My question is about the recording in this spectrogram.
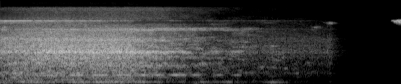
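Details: Lesu 850K RC bulldozer track motor after repairing the failed right track: high steady whir that eases off, stops briefly, then starts again; normal operation, the motors themselves run smooth and quiet.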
